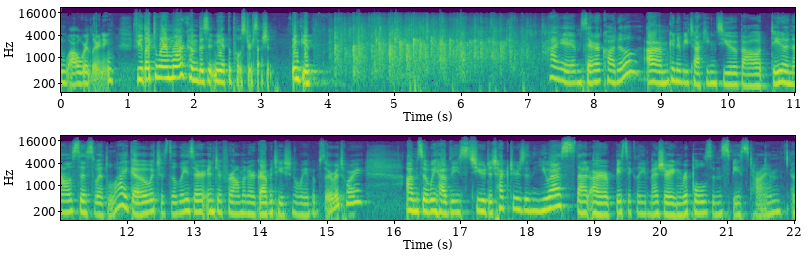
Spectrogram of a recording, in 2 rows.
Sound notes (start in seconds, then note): 3.8 applause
